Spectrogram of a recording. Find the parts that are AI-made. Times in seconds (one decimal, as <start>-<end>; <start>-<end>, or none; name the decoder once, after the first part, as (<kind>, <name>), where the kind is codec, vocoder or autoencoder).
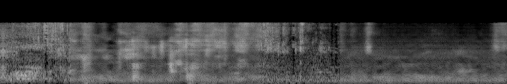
0.7-2.6 (vocoder, Vocos); 3.4-5.1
